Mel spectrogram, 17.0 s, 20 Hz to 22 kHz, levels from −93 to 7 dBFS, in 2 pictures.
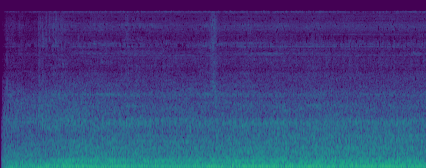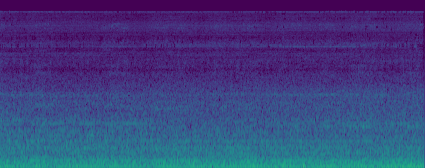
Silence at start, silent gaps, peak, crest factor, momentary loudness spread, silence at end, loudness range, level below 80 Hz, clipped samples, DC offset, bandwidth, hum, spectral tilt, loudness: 0.05 s; none; -22 dBFS; 14 dB; 4 LU; 0 s; 3 LU; -38 dBFS; under 0.1%; under 0.1%; 17 kHz; none; -7.5 dB/octave; -38 LUFS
